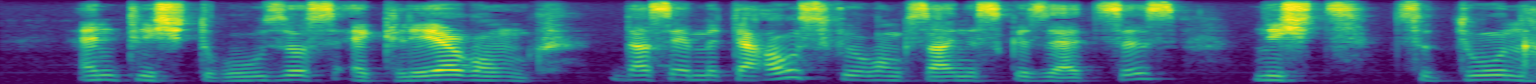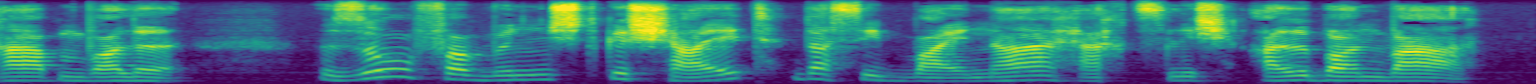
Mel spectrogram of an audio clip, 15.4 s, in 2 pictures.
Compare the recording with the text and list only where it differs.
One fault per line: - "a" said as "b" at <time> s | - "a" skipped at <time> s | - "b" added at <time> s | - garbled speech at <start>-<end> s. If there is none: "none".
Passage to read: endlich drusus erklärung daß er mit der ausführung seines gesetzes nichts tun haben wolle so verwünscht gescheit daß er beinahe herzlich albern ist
- "zu" added at 7.0 s
- "er" said as "sie" at 12.0 s
- "ist" said as "war" at 14.6 s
